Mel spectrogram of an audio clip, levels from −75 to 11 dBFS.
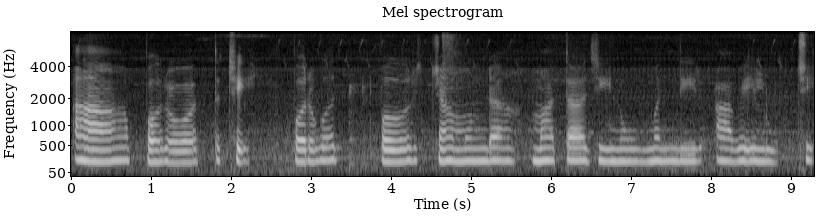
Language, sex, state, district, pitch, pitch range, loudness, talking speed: Gujarati, female, Gujarat, Gandhinagar, 220 Hz, 210-225 Hz, -17 LUFS, 65 wpm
